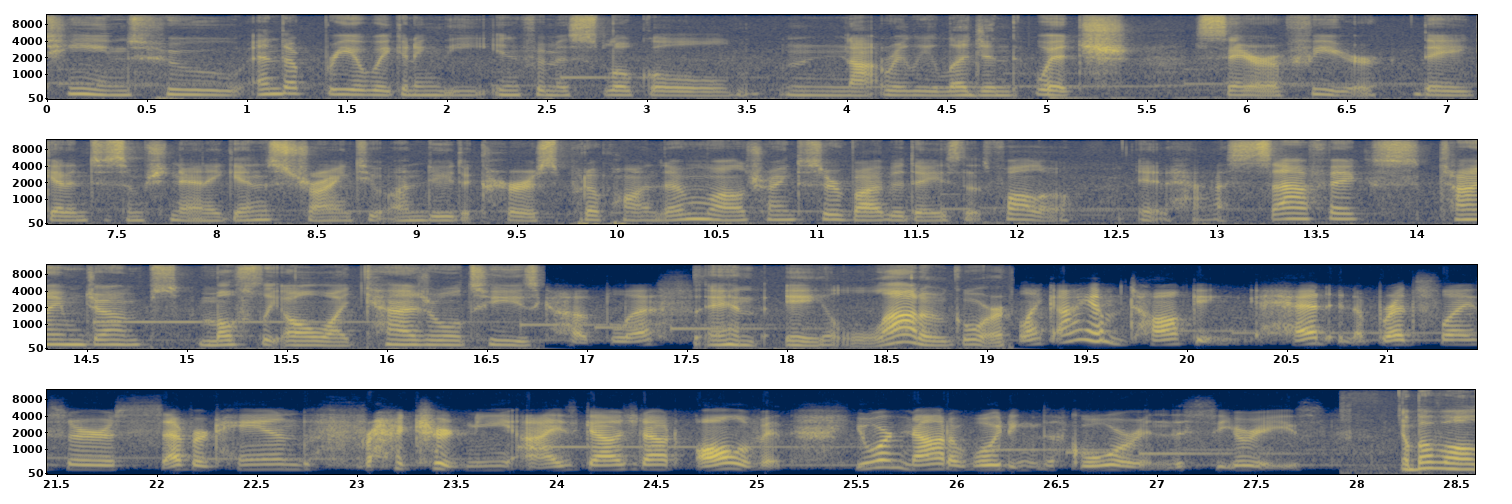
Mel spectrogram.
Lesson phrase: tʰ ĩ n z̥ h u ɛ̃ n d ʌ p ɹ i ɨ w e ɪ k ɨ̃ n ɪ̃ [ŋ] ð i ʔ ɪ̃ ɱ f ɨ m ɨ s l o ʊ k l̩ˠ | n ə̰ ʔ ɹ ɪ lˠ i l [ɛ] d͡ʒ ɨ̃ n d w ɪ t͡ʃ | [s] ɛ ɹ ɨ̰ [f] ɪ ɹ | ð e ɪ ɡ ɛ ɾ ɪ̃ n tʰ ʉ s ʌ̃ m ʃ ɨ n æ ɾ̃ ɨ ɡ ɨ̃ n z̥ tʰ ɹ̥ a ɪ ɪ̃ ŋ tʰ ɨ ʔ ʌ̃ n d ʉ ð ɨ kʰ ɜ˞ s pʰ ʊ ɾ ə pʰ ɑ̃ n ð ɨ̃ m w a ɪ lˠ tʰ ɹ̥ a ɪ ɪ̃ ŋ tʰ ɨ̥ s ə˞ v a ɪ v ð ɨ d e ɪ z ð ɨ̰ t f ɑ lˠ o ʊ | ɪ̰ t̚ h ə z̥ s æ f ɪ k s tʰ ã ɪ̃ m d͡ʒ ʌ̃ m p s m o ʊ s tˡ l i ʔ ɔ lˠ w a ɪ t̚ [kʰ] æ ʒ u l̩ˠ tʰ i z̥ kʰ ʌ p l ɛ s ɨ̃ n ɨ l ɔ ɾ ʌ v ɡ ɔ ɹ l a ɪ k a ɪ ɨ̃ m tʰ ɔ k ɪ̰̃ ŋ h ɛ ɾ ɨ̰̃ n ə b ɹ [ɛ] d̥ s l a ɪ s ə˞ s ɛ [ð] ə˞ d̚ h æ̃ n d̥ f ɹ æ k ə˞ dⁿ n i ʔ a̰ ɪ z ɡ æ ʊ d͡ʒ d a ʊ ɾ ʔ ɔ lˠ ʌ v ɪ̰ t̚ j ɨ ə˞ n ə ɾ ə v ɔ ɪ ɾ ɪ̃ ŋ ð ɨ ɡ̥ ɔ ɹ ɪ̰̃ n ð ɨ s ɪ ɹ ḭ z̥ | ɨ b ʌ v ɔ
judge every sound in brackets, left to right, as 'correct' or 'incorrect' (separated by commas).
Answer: correct, correct, correct, correct, correct, correct, incorrect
